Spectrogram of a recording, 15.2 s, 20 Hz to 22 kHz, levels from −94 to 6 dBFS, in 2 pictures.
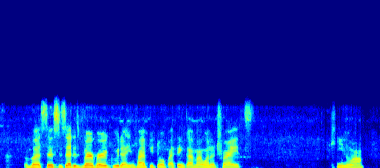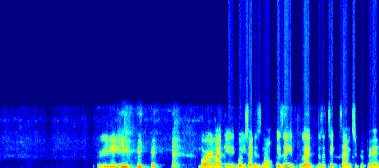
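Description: From the start the whole clip carries Opus voice compression in its SILK speech mode. The band stops at about 8 kHz, which is wideband operation, and the speech sounds muffled and slightly hoarse, with a faint robotic edge from coarsely coded excitation. The damage is plainly audible and points to a low rate, around 12 kbps. The codec works in 20 ms frames.

At 12.16 s, right after "but like", sample clock jitter starts and runs to the end. The converter clock wanders by a few microseconds, so each sample is taken at a slightly wrong moment. The resulting error grows with the waveform's slope and sits roughly 35 dB below the signal. It adds a grainy hiss that swells on loud and sibilant sounds and drops away in pauses.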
